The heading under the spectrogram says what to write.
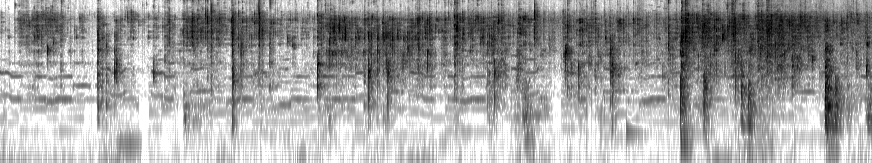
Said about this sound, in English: So I'm simply going to brown my meat on all the sides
